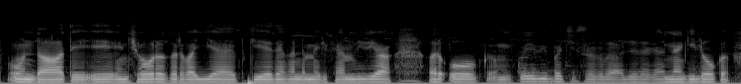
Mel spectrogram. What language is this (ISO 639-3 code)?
doi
